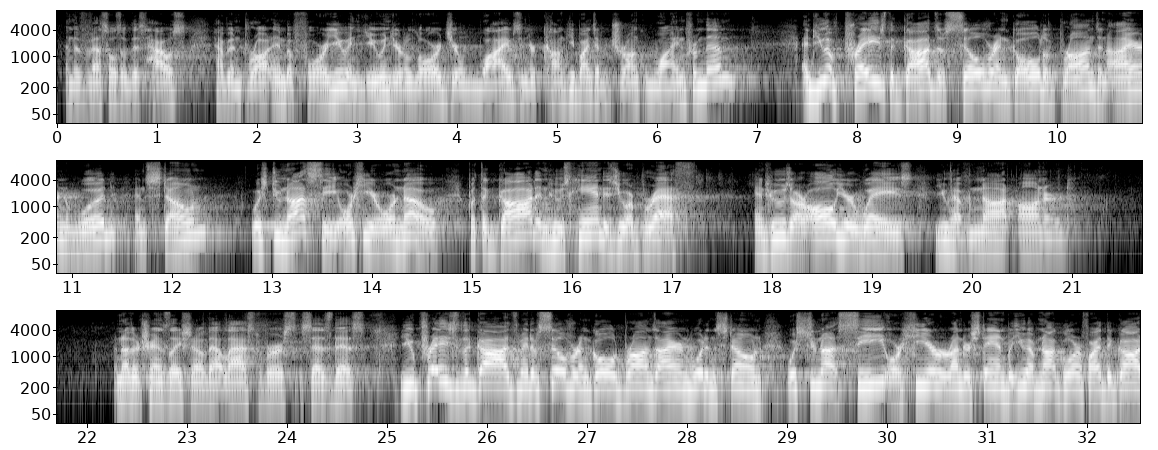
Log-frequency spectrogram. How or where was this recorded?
large echoing room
